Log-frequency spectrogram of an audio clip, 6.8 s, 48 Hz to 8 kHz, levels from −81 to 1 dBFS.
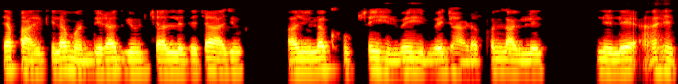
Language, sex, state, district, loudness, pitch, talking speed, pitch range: Marathi, male, Maharashtra, Nagpur, -17 LUFS, 110 Hz, 140 wpm, 105-115 Hz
